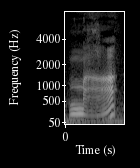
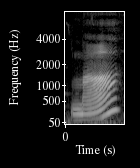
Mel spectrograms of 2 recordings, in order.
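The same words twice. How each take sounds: First: The pitch moves down and up again. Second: The pitch rises from middle to high. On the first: "é uma entonação que sobe e que desce" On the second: "é uma entonação crescente"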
